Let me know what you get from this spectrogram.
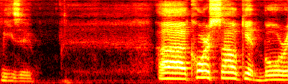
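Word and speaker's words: Mese: So M-E-S-E is usually pronounced Mizu.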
